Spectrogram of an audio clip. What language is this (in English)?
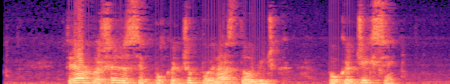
Bulgarian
